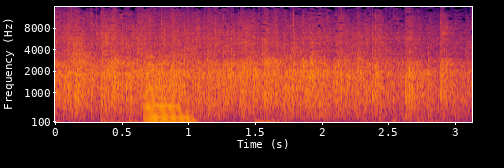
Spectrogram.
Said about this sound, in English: Shout out to all the Twitch viewers that are coming from Twitch and listening to us over here, man. Round of applause to you guys.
